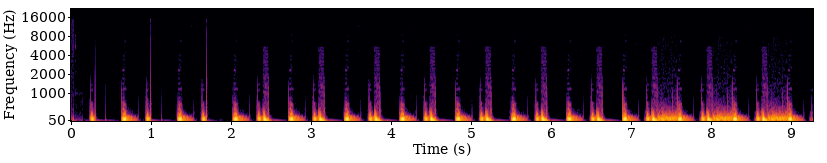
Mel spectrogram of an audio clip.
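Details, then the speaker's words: Mitral stenosis at a heart rate of 85: normal heart sounds first, then an added opening snap and a low rumbling diastolic murmur that is easily mistaken for a systolic one. "listen to the murmur of mitral stenosis at a heart rate of 85 and notice how easy it is to mistake this for a systolic murmur I will begin with normal heart sounds and then add the opening snap and then the murmur"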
